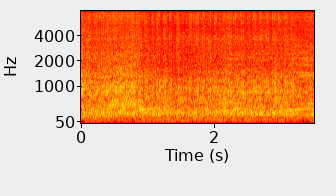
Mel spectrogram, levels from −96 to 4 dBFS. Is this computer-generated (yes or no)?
no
